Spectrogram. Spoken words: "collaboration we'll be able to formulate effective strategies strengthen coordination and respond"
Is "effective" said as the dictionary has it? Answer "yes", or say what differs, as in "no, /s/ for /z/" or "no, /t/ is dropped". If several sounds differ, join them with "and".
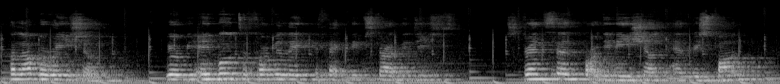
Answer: yes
